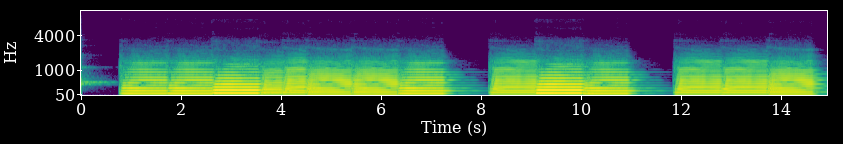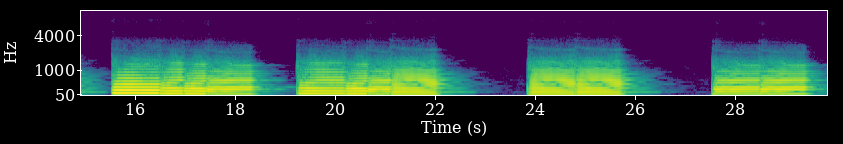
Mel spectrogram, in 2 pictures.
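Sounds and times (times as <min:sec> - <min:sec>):
E-flat tuba duet practice: 0:00.8 - 0:07.6, 0:08.2 - 0:11.3, 0:11.9 - 0:15.0, 0:15.5 - 0:18.5, 0:19.3 - 0:22.4, 0:23.9 - 0:26.1, 0:27.6 - 0:29.6.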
